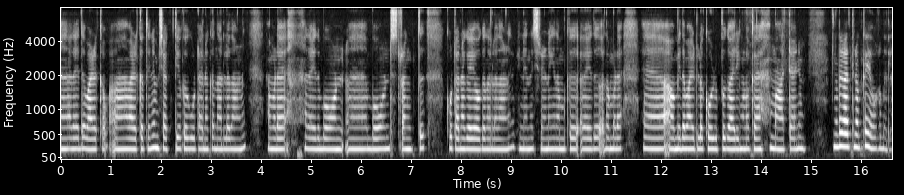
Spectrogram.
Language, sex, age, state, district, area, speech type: Malayalam, other, 30-45, Kerala, Kozhikode, urban, spontaneous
